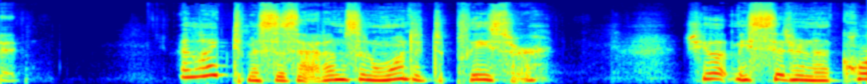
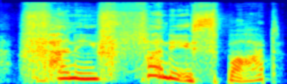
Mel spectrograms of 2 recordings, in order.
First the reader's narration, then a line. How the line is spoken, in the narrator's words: I would laugh, miming hysterical laughter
